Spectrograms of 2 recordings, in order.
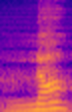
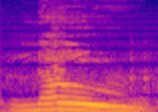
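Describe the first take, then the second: First: The vowel is a single pure o sound. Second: The vowel glides from o toward u. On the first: "en español uno dice no" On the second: "en inglés uno dice no"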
